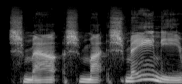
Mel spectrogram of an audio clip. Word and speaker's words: Schmeamy: Uh Schmeamy rhymes with Amy.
